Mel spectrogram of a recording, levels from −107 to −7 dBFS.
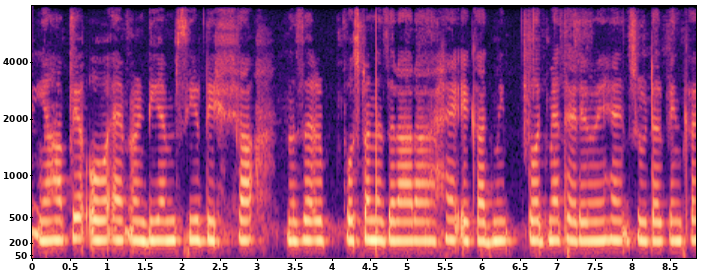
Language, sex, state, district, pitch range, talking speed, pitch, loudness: Hindi, female, Odisha, Khordha, 230-235 Hz, 130 wpm, 235 Hz, -16 LUFS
